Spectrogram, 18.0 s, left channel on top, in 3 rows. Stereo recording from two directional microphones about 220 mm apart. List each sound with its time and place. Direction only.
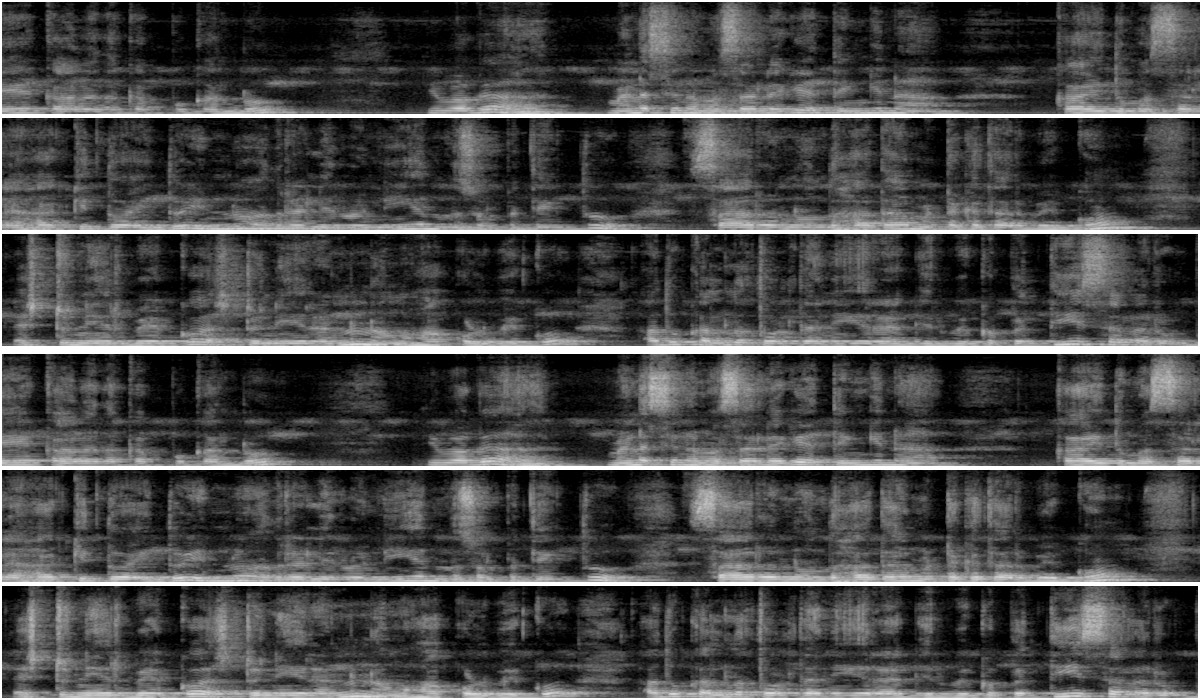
0.0 s a woman's voice: 20° right (ahead or behind)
